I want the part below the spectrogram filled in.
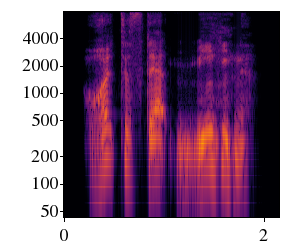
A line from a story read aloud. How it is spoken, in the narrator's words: You gasp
